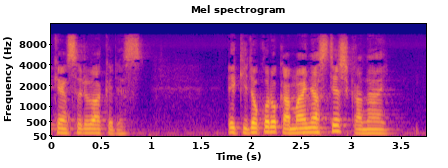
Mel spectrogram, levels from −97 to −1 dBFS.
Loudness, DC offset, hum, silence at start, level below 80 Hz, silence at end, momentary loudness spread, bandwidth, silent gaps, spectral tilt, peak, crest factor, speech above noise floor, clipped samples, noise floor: -19 LUFS; under 0.1%; none; 0 s; -54 dBFS; 0.35 s; 12 LU; 11.5 kHz; none; -4.5 dB/octave; -2 dBFS; 18 dB; 32 dB; under 0.1%; -50 dBFS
